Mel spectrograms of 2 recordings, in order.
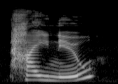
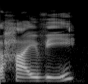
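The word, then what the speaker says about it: Hainu (Hi-ν): The Gundam Hainu looks like the letter V in English. So some people who aren't familiar with Gundam might be calling it the High V.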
